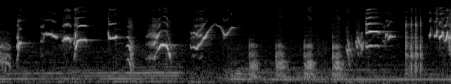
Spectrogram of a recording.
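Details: Javan myna singing in a master recording: wavering whistled slurs and sliding notes over a steady low hum, broken by harsh short bursts.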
